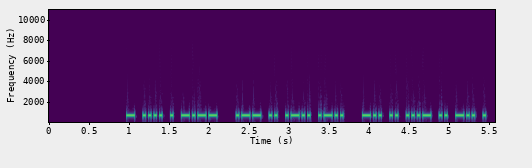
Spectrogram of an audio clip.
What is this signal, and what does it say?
Morse code, heard as a keyed tone, about 36 wpm, 690 Hz. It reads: THEY WILL DIVIDE
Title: Sentences from Top 1600 Words 35wpm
